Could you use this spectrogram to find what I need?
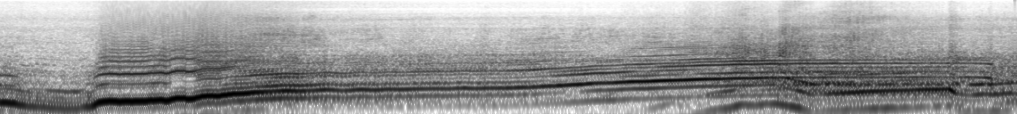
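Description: A sports car accelerates hard away with a rising engine roar.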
